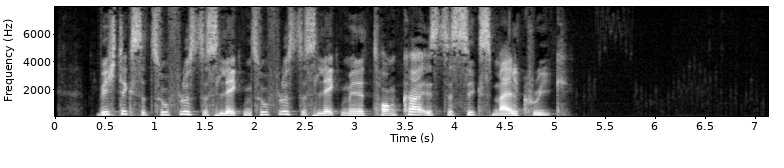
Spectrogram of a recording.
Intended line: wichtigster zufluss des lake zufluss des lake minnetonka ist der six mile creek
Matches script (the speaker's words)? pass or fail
pass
